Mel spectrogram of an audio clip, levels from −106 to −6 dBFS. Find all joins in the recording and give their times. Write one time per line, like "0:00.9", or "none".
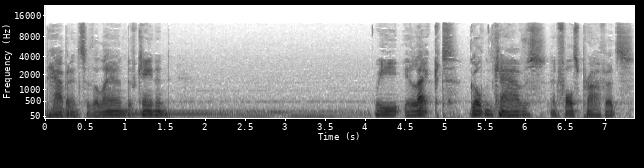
0:04.1
0:05.2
